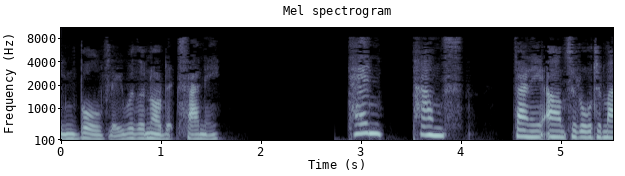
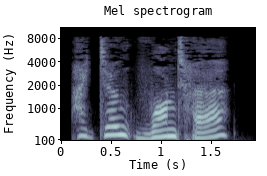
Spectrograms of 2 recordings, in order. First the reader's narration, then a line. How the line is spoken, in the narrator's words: he said through his teeth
